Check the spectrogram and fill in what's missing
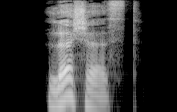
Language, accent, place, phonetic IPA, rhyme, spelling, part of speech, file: German, Germany, Berlin, [ˈlœʃəst], -œʃəst, löschest, verb, De-löschest.ogg
- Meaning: second-person singular subjunctive I of löschen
